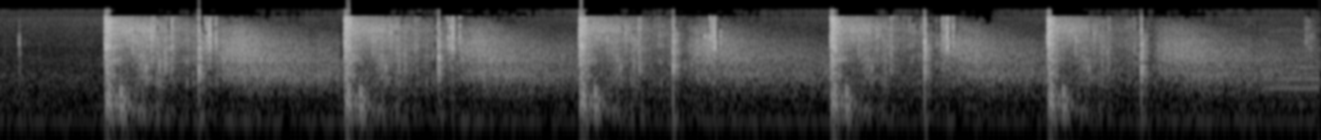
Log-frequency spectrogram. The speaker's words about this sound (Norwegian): Det er fem skudd. Nei, det var sjette. Jeg skjønte ikke. Ja, okay. Dette var altså en hel runde med den idretten. Men dette var en utøver? Dette var en utøver, ja.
